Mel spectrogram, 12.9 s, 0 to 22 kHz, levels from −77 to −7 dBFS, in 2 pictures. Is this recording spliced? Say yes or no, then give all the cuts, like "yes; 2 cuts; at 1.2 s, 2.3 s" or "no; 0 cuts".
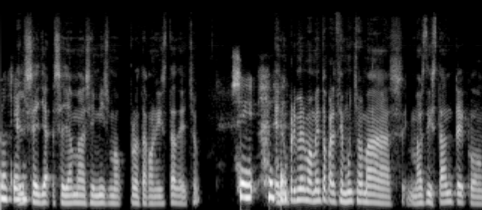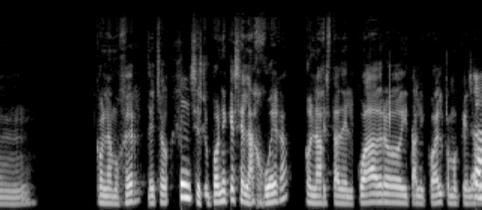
yes; 2 cuts; at 5.4 s, 10.7 s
